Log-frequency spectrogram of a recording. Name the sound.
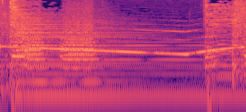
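fire truck siren wailing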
